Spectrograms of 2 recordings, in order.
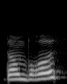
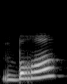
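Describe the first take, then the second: First: Said in the usual way. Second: "Brosse" loud, with a long hissed S and detached ending; stretched final S. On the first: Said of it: "Est-ce qu'on entend le S". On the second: Shown as a demonstration. Teacher has children listen for S in brosse, stretched final S. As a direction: hold the S at the end of "Brosse". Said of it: "Est-ce qu'on entend le S dans".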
